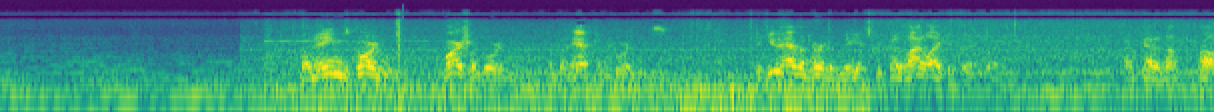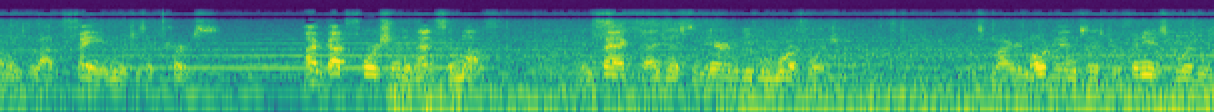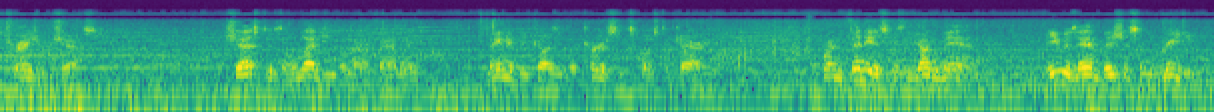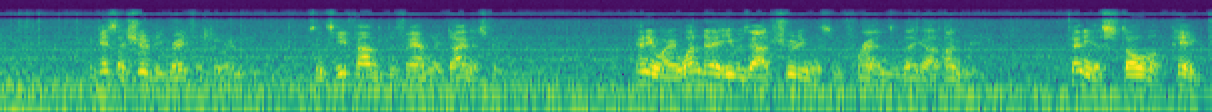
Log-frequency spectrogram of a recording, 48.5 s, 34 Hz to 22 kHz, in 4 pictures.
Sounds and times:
Music: 0.0 - 48.5
Speech: 3.0 - 6.7, 7.6 - 10.1, 11.2 - 14.3, 15.2 - 17.1, 17.9 - 20.6, 21.8 - 25.3, 26.6 - 28.5, 29.2 - 31.4, 32.5 - 34.1, 34.8 - 36.3, 37.3 - 38.9, 39.5 - 41.5, 42.8 - 46.3, 47.1 - 48.5.

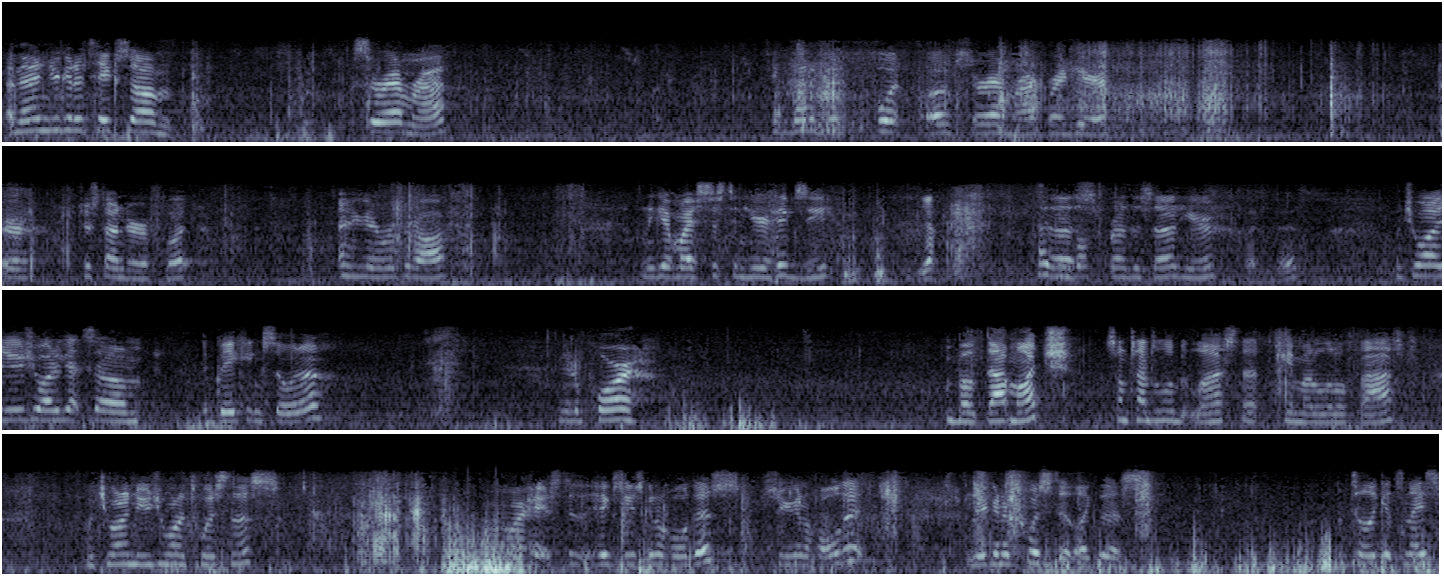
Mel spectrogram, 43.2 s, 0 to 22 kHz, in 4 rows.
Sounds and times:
Speech: 5.8 - 8.4, 28.7 - 32.1, 36.2 - 39.0, 39.6 - 41.0, 42.4 - 43.1.

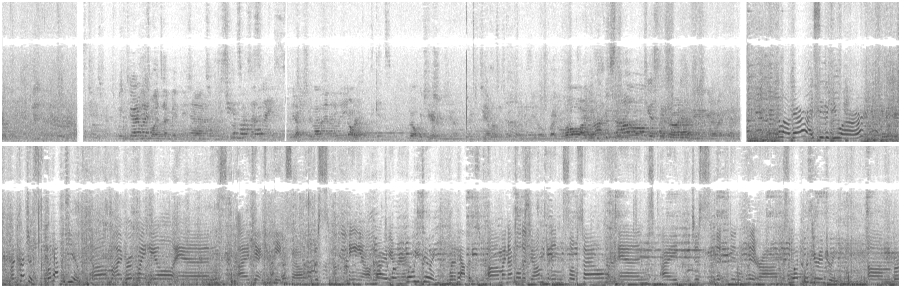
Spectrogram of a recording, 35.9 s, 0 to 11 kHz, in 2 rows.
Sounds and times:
Inside, public space: 0.0 - 35.8
Music: 5.7 - 12.4, 14.9 - 35.8
Speech: 18.1 - 35.8.

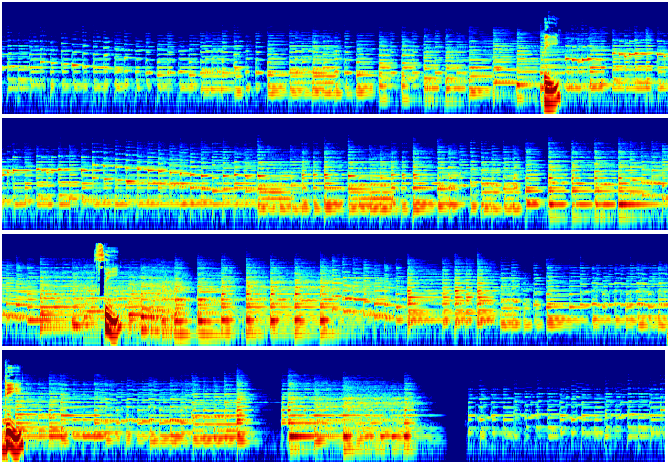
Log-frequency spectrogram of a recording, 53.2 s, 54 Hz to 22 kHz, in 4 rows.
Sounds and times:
Music: 0.0 - 28.4, 29.0 - 39.2, 42.2 - 53.2
Speech: 10.9 - 11.2, 28.5 - 29.1, 40.0 - 40.4.

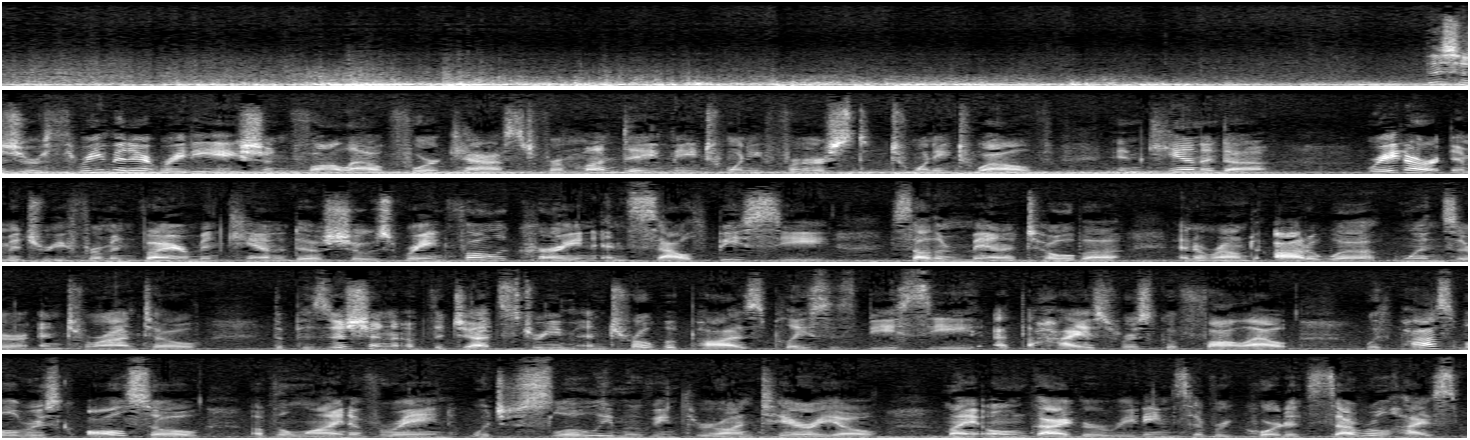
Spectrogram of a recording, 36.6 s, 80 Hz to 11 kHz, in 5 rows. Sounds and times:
Speech: 7.2 - 36.6.

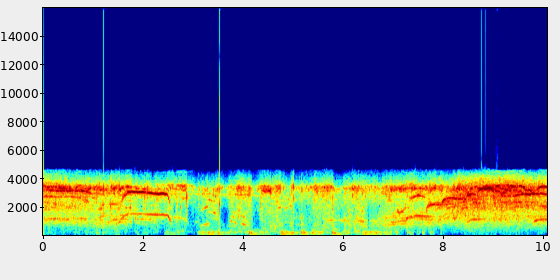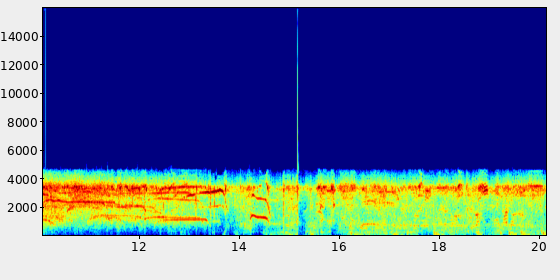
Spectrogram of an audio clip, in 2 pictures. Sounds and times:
Music: 0.0 - 11.0, 12.4 - 20.1
Speech: 3.0 - 5.2, 15.3 - 20.1.

